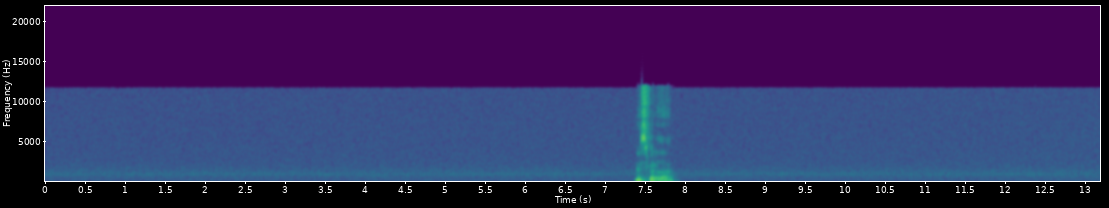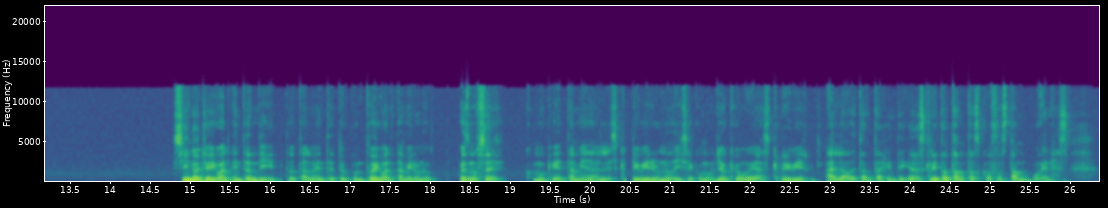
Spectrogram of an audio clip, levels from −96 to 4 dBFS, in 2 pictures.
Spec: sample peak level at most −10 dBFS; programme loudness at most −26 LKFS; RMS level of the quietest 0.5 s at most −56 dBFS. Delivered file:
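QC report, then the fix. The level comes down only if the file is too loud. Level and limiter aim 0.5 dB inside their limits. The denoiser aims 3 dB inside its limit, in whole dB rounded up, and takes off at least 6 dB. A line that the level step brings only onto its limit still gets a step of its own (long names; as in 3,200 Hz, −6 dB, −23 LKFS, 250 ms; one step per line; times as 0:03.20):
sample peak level −1.5 dBFS: out of spec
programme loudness −18.5 LKFS: out of spec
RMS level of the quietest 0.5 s −52 dBFS: out of spec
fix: level −8 dB
brickwall limiter −10.5 dBFS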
